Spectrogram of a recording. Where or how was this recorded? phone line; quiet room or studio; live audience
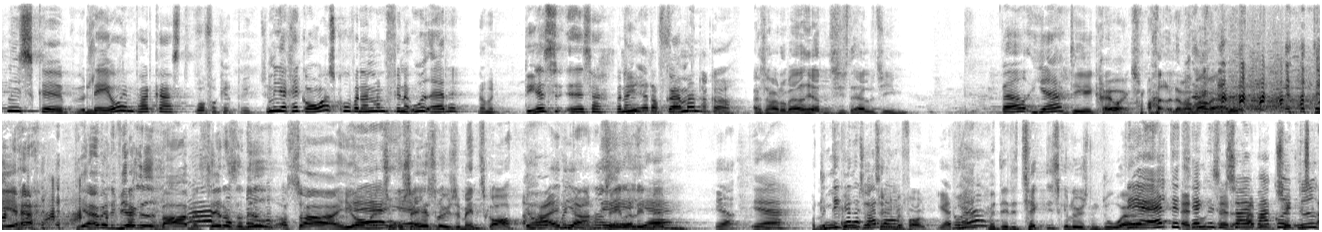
live audience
